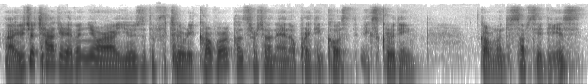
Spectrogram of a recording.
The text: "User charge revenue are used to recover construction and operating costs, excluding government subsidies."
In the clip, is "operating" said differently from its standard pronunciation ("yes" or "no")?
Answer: no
